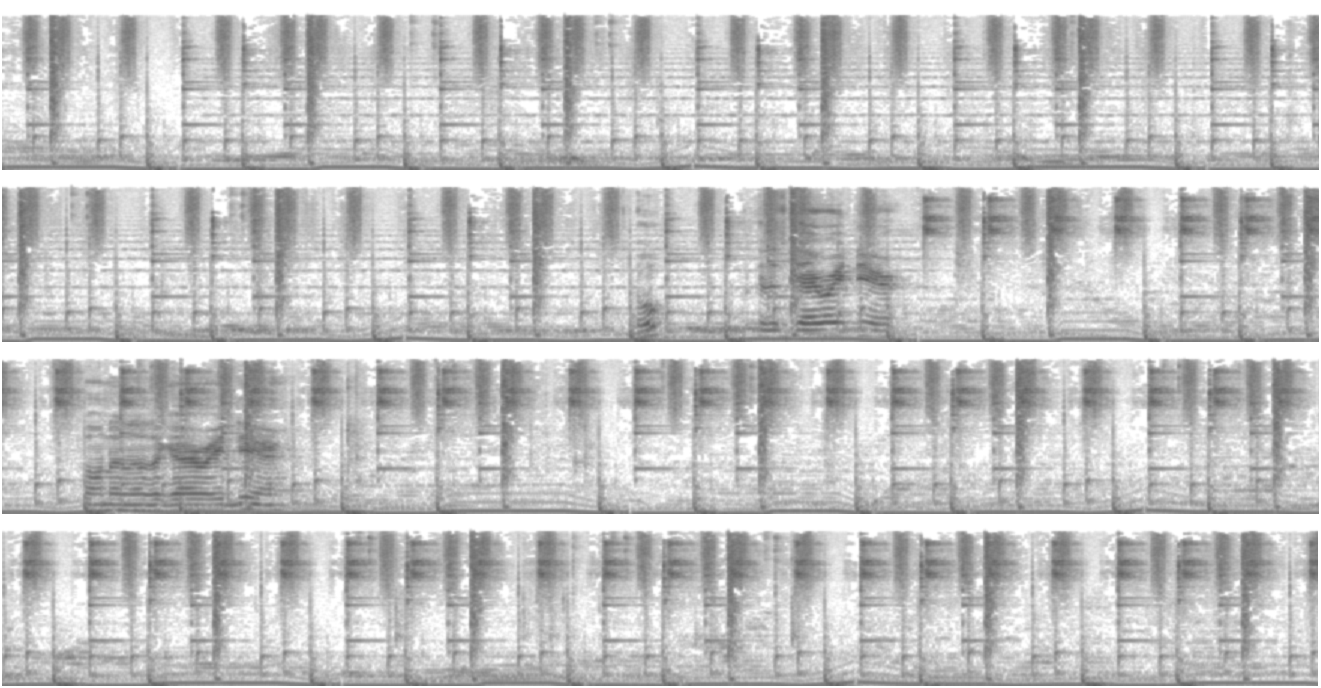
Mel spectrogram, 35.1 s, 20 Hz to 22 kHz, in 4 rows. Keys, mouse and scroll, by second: 0.9 middle click, 2.7 alt+shift+click, 3.9 alt+shift+click, 4.6 scroll down 1, 5.0-6.3 shift+middle drag, 7.1 shift+click, 7.6 shift+middle click, 8.5 scroll up 1, 9.2 ctrl+click, 10.3 ctrl+click, 10.7 shift+middle click, 12.0-12.5 scroll up 2, 12.6 scroll down 2, 13.1-13.5 scroll up 2, 13.6 scroll down 1, 14.2 scroll down 1, 15.1 KP_Decimal, 16.0 middle click, 17.9 click, 18.4 shift+click, 19.7 alt+m, 21.2 ctrl+Tab, 22.4 alt+shift+click, 23.5 shift+middle click, 24.0 scroll down 1, 25.3 alt+shift+click, 25.9-27.8 shift+middle drag, 28.7 alt+shift+click, 29.9 ctrl+z, 30.4 alt+shift+click, 31.6 alt+shift+click, 31.9 scroll down 2, 32.4 shift+middle click, 32.9 middle click, 33.9 middle click, 35.0-35.1 scroll up 3.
